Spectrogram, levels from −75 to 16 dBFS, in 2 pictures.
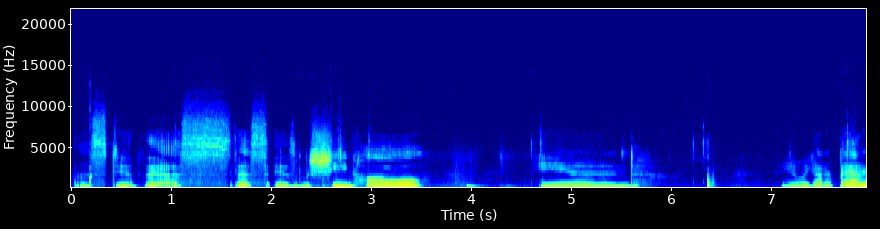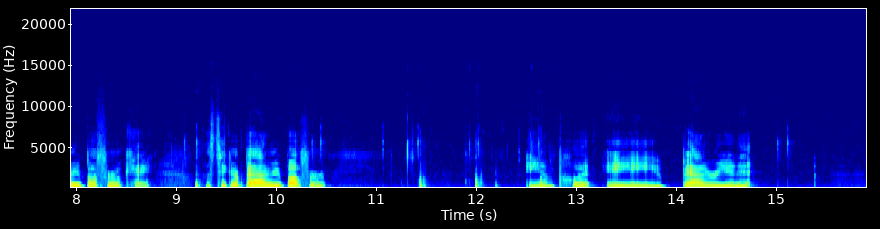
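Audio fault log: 0.33 s, repeated buffer: a 1.33 ms block plays once more after a hard join, which fits a 64-sample buffer, heard as a brief click.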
